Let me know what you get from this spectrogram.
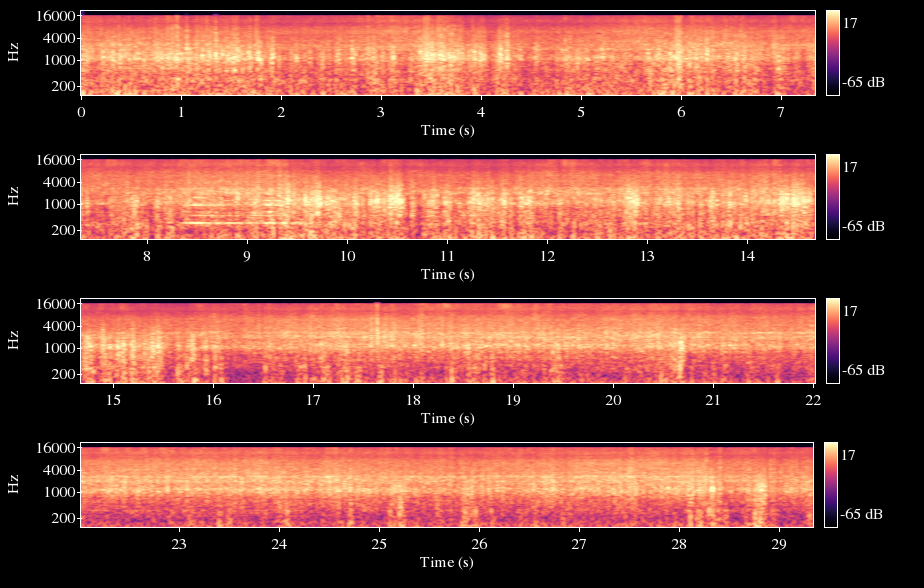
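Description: Passenger train running along the track, heard from an open door: wind buffeting the microphone over the rumble and clatter of the wheels on the rails. The heavy wind rumble eases about sixteen seconds in.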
